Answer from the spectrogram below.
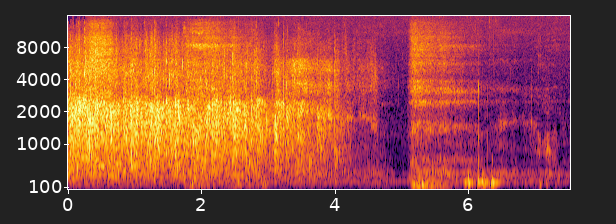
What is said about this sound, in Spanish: A su nombre, denle un aplauso si es para el Señor, ¿me entiende?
